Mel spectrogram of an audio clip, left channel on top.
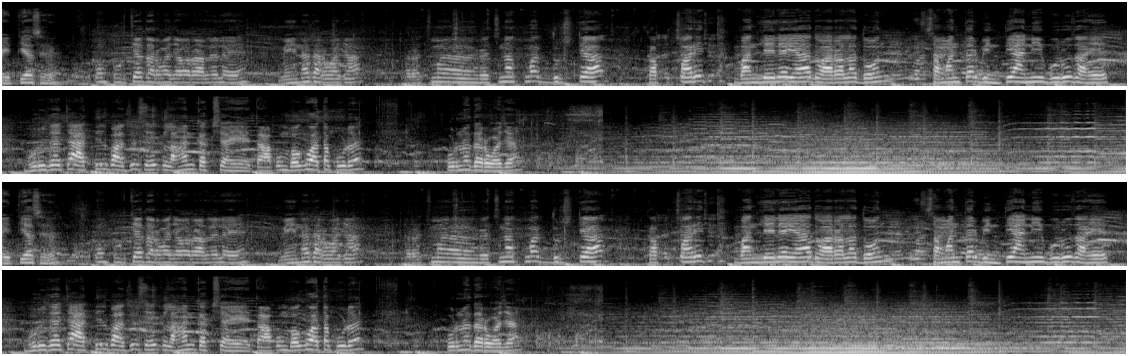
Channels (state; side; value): normal; both; correlation 0.85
